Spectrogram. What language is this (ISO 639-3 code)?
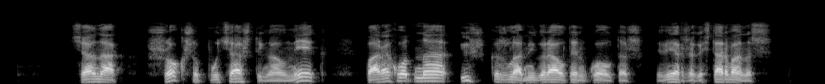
chm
